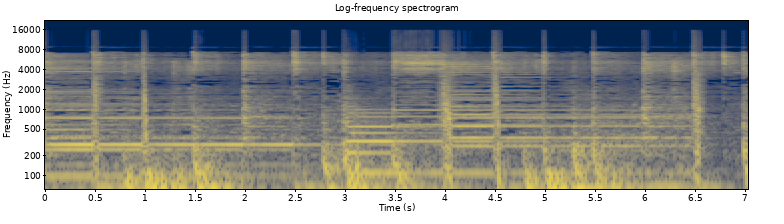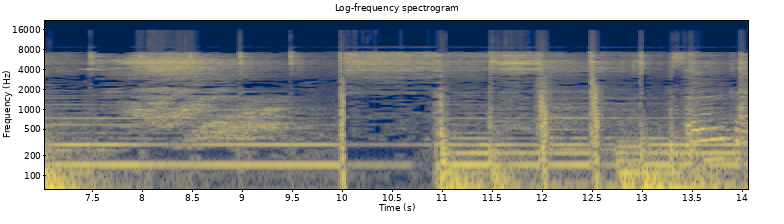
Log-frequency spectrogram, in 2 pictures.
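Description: Live experimental folk-electronica music: a steady beat about twice a second under sustained pitched tones and plucked strings. About two-thirds of the way through, the bass and beat drop out for about a second, then come back.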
